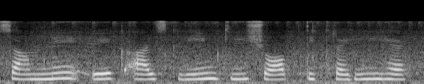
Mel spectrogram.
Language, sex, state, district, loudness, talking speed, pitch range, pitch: Hindi, female, Uttar Pradesh, Lucknow, -14 LUFS, 115 wpm, 235-255 Hz, 245 Hz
